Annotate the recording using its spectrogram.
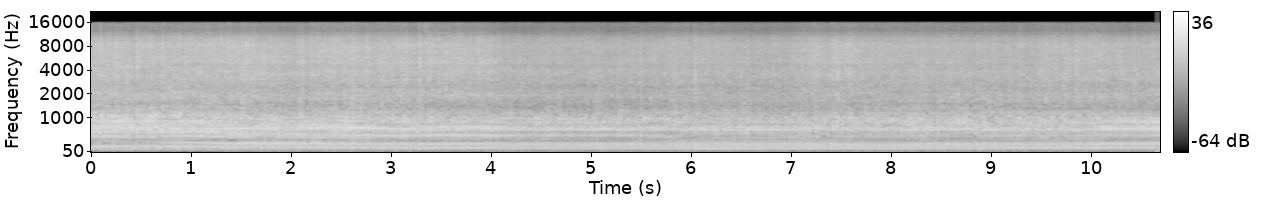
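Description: Engine of a Jeep-style 4x4 mud-bogger running under load as it churns slowly through a deep mud pit. The pitch wavers over the first few seconds, then holds steady while the level eases slightly.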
